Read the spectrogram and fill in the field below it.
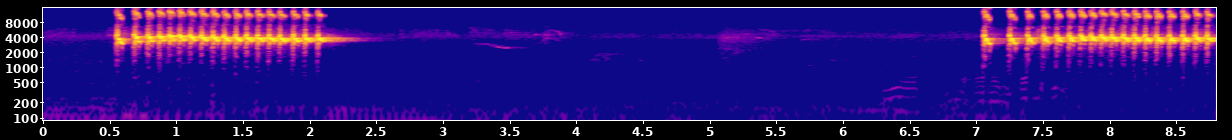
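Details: Cucak jenggot singing loud bursts of rapid, evenly repeated high chattering notes, two phrases of about one and a half seconds each separated by a quiet gap with faint background sounds.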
